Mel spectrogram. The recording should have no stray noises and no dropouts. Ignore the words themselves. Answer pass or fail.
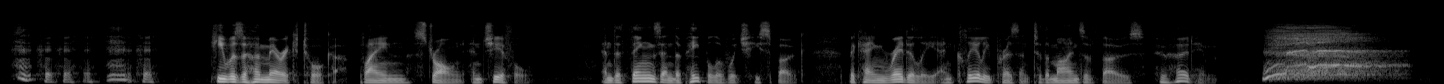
fail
